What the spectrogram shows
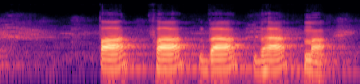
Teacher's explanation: देख लेते हैं ओष यानी होट से जो बोले जाते हैं एक बार होट चिपक हैं और वापस वापस आ जाते हैं हमारे होट तो उनको हम बोलते हैं ओस्ट यानी होटों से बोलने वाले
